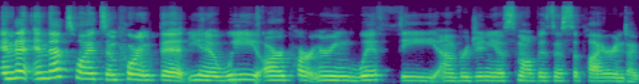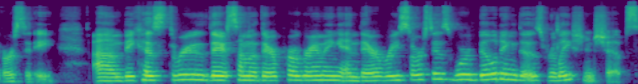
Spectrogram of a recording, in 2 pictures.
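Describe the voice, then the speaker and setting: In an American accent, this ordinary speaking voice moves at a moderate pace with hardly any pauses and ordinary pitch variation, on a very clean recording with a silent background. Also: woman, medium pitch for a woman. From Pittsburgh, Pennsylvania. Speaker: chamber of commerce director. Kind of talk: interview.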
